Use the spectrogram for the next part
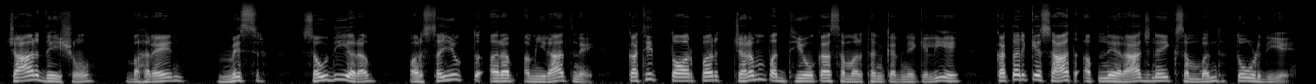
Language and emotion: Hindi, neutral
